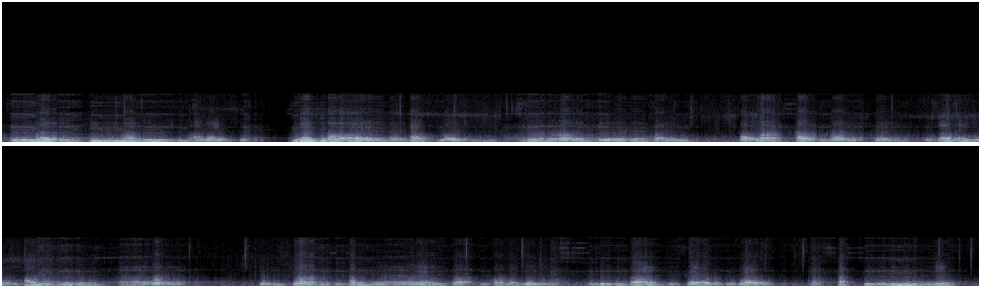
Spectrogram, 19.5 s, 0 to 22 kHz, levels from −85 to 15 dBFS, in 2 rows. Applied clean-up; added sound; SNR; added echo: neural separator model SepFormer DNS4.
